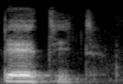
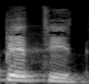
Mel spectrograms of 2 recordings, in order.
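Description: First: The name is pronounced the English way. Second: The name is pronounced the French way. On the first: "dar în engleză probabil fi Pettit" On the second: "în franceză e Pettit"

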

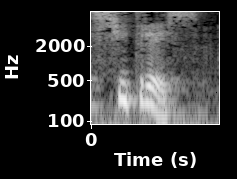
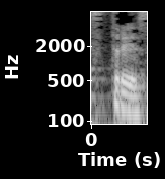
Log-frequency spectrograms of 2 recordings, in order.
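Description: First: A vowel is inserted between s and t. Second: The consonants s and t are said together. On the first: The speaker calls it wrong. "они говорят «ситрес»" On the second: The speaker calls it right. "не говорят «стресс»"

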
